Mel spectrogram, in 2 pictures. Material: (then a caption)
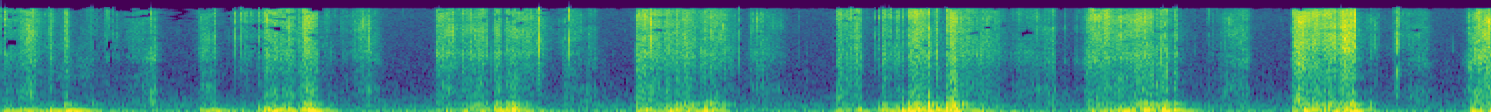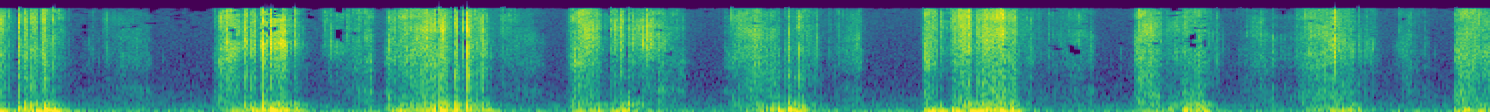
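Ice. A flat wooden stick scrapes and digs through a full small plastic cup of Sacre orange frozen shaved ice resting on a dark cloth. Irregular bursts of crunchy, bright crackling scrape come about once a second, each with a dull low thump beneath it, separated by short quiet gaps.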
